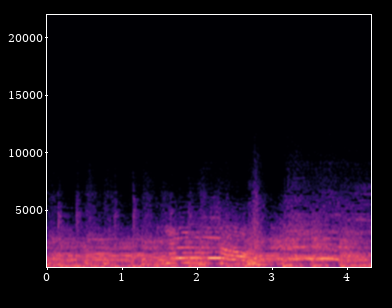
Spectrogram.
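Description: A live rock band playing: electric guitars and drum kit with a male lead vocal. About halfway through, a long high note is held and then slides down.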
